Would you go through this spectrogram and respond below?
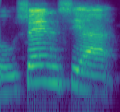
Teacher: En ausencia, tenle cuidado, porque aquí tienes dos, ¿sí? En AU sería decreciente, Claro, decreciente porque el sonido baja a U y creciente en IA.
